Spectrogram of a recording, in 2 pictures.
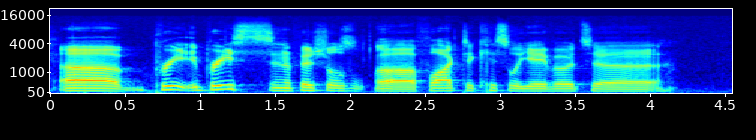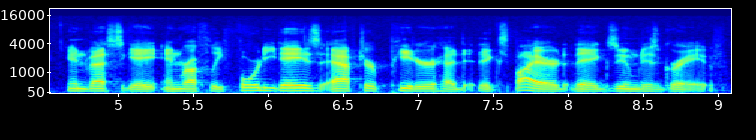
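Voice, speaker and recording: A man's voice: on the low side, normal speed, bright, forceful tone. A young man co-hosting a podcast, reading a spooky article aloud with jokey asides. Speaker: guest co-host.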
